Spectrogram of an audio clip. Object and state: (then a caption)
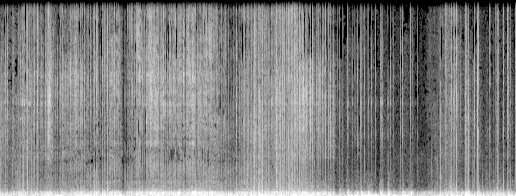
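Knit microphone cover being scratched. Long blue acrylic nails scratch a white knitted fabric cover stretched over a rounded microphone head. The result is a steady, dense, close-up rumbling scrape, mostly low and thick, with faint bright crackle above it and a brief dip in intensity near the end.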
